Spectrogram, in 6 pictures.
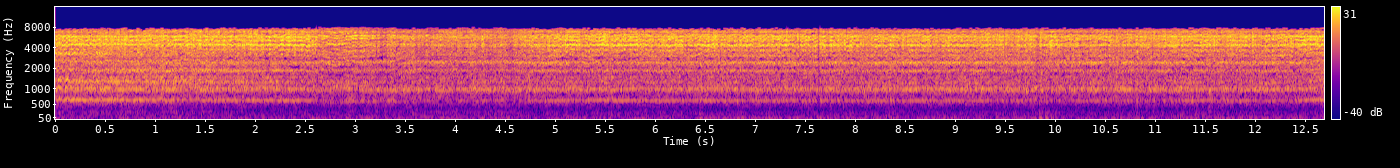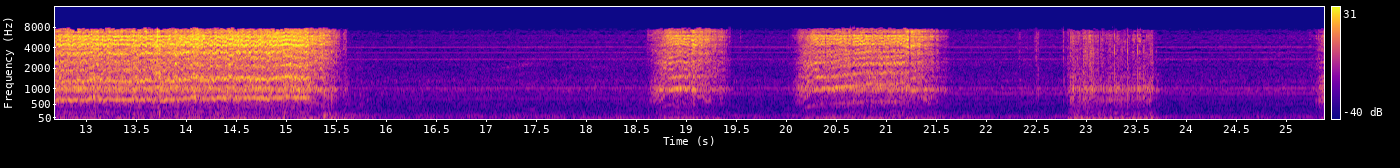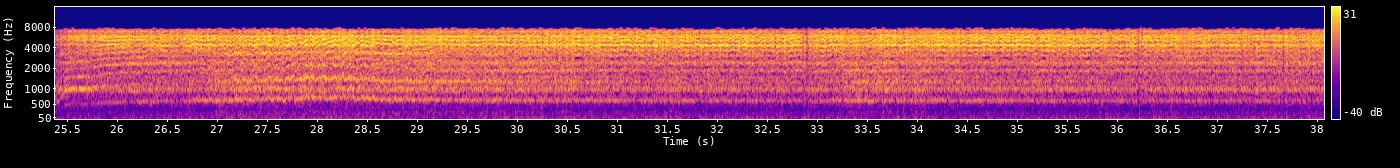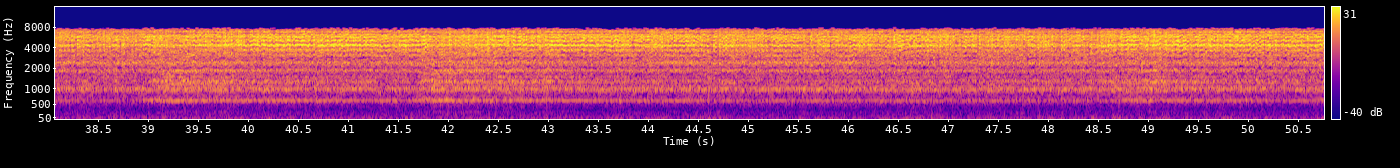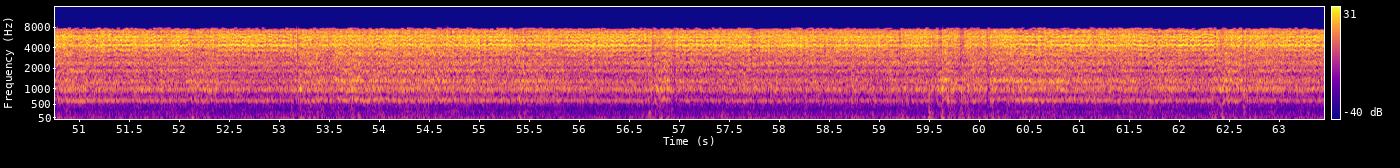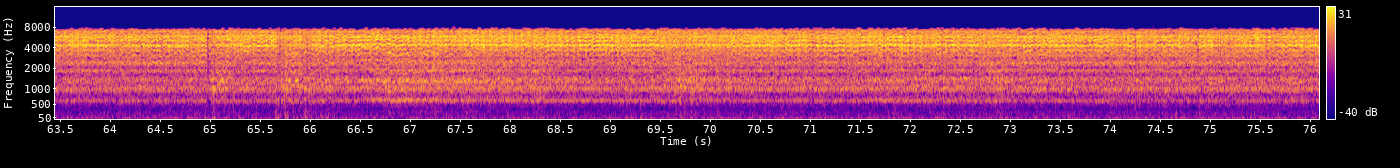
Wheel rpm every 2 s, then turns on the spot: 160, 160, 160, 160, 160, 160, 160, 70, 0, 30, 60, 10, 60, 160, 160, 160, 160, 160, 160, 160, 160, 160, 160, 160, 160, 160, 160, 160, 160, 160, 160, 160, 160, 160, 160, 160, 160, 160.
22-24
